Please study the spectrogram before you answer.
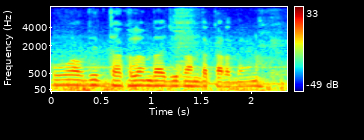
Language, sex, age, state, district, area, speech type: Punjabi, male, 30-45, Punjab, Mansa, urban, spontaneous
